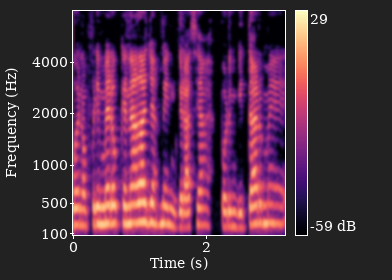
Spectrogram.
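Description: The recording is very clean with a silent background. A woman speaks at a moderate pace. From Venezuela. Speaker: literature professor. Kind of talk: interview. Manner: halting, many repeated words.

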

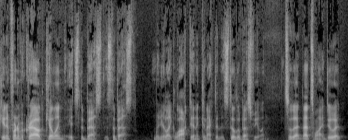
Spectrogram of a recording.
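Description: Vocal fry at a fairly quick pace with ordinary pitch variation. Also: man. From North Carolina. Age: 40s. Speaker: comedian. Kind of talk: casual chat.

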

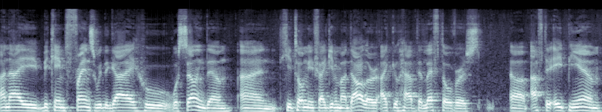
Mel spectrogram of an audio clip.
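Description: A man with a Spanish accent speaks at a fairly low pitch in a flat monotone with very even loudness, amid noticeable background noise and audible room echo. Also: moderate pace. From Chile. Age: 20s. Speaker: American football player. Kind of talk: interview.

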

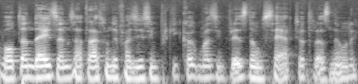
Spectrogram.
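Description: A man's fairly high-pitched voice carries vocal fry and a dark, mellow tone. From Porto Alegre, southern Brazil. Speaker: business consultant. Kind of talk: interview.

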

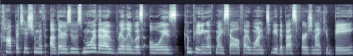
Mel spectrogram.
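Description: Speaking very fast with an American accent, a woman talks at a medium pitch. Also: very clean recording, silent background. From Pennsylvania, US. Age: 20s. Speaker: podcast host. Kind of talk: personal testimony monologue.

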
